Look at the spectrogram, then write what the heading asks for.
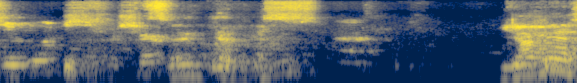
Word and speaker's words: Xoogler: It's pronounced Xooglers for sure. Xooglers.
